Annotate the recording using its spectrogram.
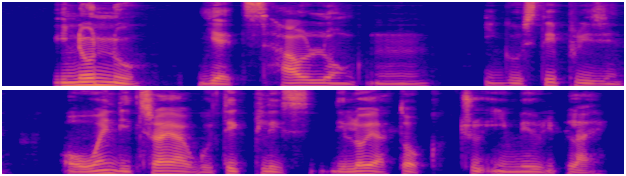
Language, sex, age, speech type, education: Nigerian Pidgin, male, 15-29, spontaneous, tertiary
